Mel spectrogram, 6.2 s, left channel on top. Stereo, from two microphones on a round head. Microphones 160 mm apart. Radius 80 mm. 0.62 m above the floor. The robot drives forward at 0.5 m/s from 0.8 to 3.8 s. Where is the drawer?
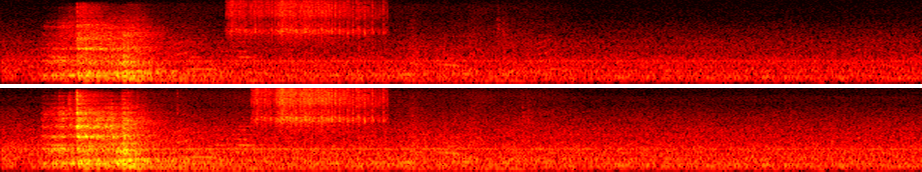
70° right (ahead or behind), 1.3 m; by 1.3 s 85° right, 1.3 m.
